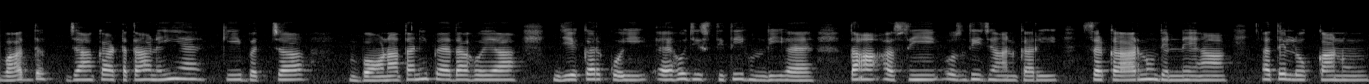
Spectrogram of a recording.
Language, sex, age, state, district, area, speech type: Punjabi, female, 30-45, Punjab, Muktsar, urban, spontaneous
